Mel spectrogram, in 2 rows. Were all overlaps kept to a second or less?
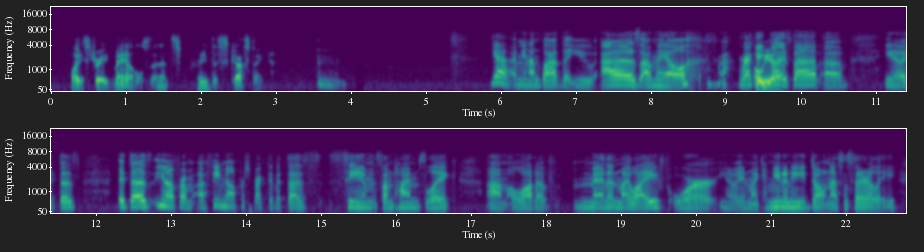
Yes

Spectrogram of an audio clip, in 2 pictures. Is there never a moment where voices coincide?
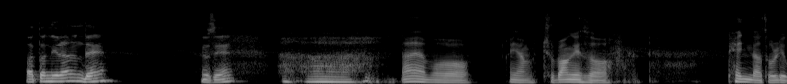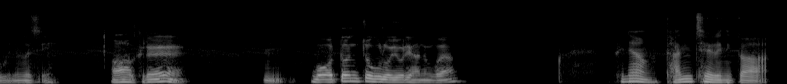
Yes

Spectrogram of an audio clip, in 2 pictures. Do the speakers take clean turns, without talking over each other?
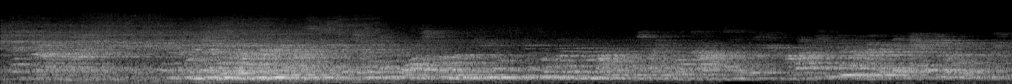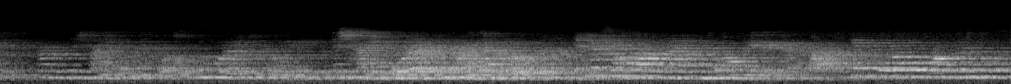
No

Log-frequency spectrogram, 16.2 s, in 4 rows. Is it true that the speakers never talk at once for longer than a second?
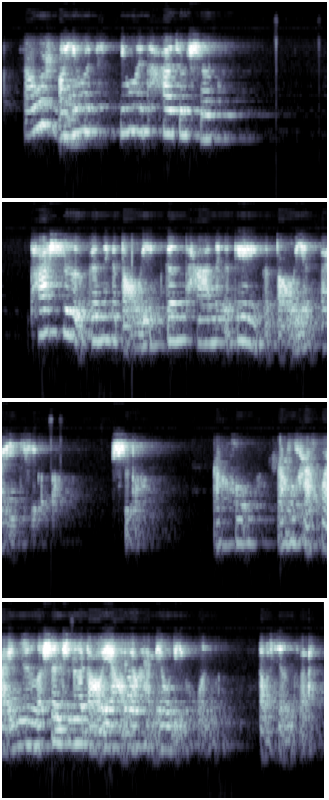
No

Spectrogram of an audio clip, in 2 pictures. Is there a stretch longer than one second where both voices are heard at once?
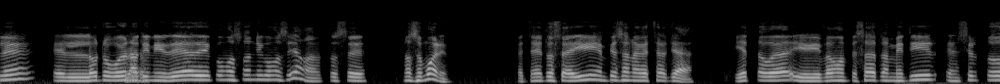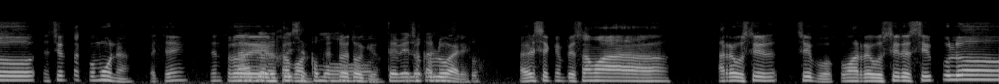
Yes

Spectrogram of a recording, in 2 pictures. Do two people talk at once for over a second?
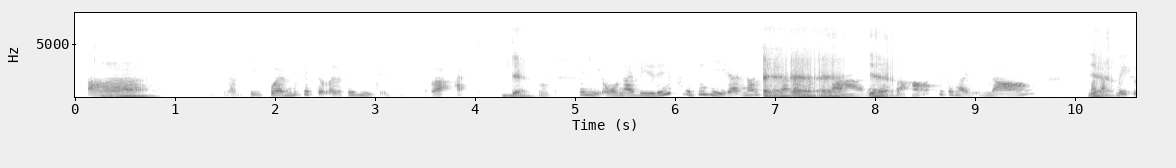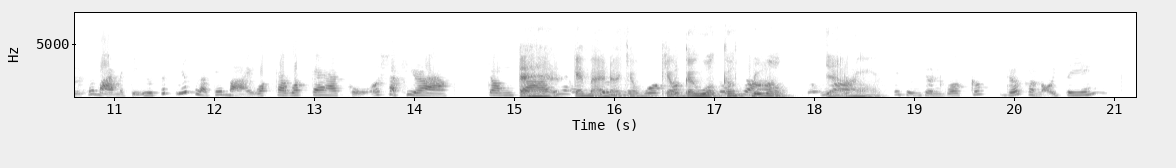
Yes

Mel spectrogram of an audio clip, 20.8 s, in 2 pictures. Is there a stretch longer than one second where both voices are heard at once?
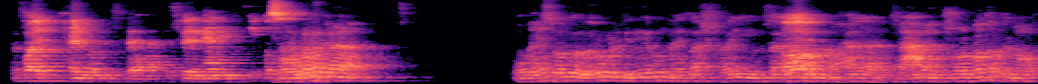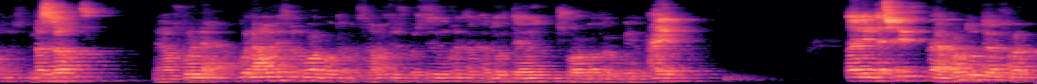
No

